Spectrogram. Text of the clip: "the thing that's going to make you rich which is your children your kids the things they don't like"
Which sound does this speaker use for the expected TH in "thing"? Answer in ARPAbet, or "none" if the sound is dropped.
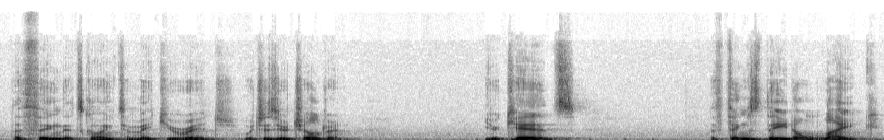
TH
